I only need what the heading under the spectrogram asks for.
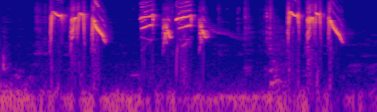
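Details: Young wingko-type cinereous tit, a lure recording to provoke other birds into singing, with long rolling phrases. Three bursts of very high, sharp chirps with steep downward sweeps, each about half a second long, over a faint low hum.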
